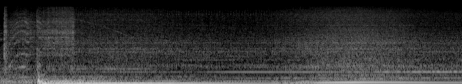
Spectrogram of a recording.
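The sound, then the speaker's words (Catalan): A car engine cranks briefly and catches at the start, after a guard has opened the hood and manipulated cables, then settles into a steady low idle with a slight rise in revs near the end. Fairly loud, no voices. “El cotxe es fica en marxa.”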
